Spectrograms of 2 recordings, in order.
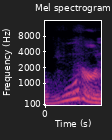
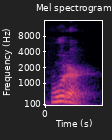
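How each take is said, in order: First: "Water" said as wah-ter with an open aw vowel; "Water" with an open aw, not the Philly wooder; usual water. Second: "Water." said as Philly wooder, loud and falling; Philly "Water." as wooder, with a rounded oo vowel; Philly accent. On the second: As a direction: punch out "Water." the Philadelphia way, like wooder. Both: Shown as a demonstration. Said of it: "That's my accent".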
